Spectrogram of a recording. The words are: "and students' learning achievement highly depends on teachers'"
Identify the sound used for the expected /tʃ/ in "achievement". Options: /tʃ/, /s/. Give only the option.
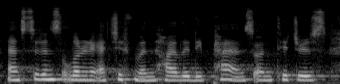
/tʃ/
